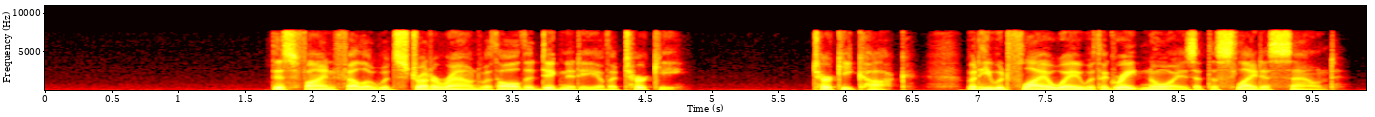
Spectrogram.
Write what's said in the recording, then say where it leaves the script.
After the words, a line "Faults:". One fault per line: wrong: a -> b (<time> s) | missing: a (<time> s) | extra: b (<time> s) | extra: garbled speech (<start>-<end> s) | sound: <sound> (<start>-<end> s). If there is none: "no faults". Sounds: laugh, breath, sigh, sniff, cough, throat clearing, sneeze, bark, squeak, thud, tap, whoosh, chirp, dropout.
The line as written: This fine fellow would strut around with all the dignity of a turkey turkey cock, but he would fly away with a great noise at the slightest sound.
This fine fellow would strut around with all the dignity of a turkey turkey cock, but he would fly away with a great noise at the slightest sound.
Faults:
no faults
